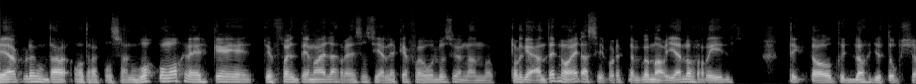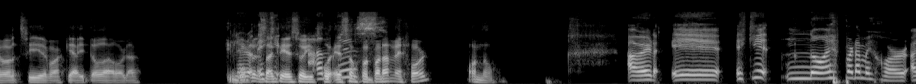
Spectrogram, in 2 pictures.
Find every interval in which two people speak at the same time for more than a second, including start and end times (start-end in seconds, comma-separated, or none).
11.4-13.1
